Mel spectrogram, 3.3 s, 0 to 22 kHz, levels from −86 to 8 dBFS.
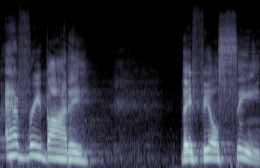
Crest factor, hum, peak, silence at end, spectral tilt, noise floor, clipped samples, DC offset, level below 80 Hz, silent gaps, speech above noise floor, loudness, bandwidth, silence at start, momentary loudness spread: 16 dB; none; -4 dBFS; 0 s; -6 dB/octave; -60 dBFS; under 0.1%; under 0.1%; -58 dBFS; none; 41 dB; -20 LUFS; 15 kHz; 0 s; 6 LU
